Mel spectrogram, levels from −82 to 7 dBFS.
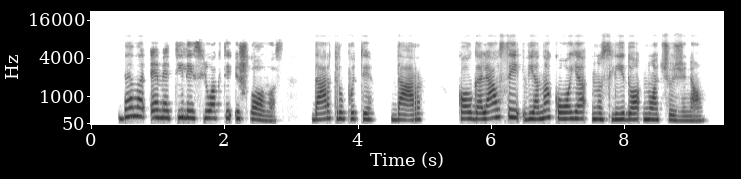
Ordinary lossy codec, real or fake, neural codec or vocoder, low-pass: Opus, 32 kbps; real; none; 7.2 kHz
